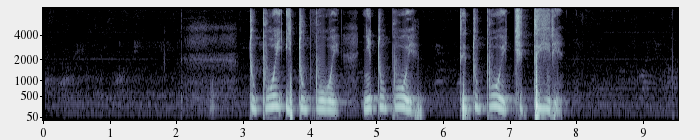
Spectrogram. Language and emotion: Russian, angry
